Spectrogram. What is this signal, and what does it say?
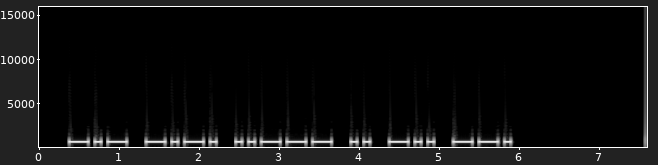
Morse code, heard as a keyed tone, about 15 wpm, 700 Hz. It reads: KC2IDG
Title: USA Call Signs - 6 Characters - Repeated 2x - 15wpm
